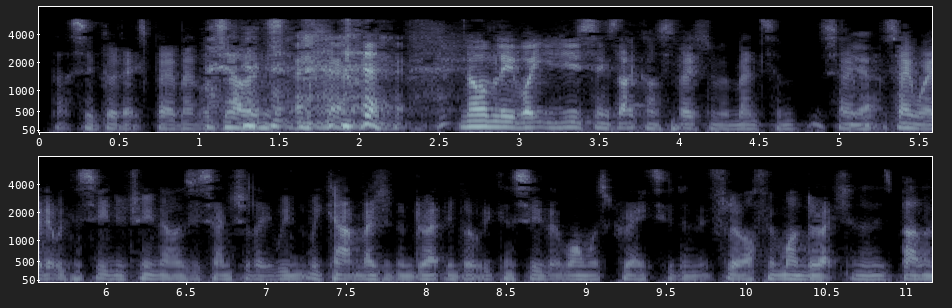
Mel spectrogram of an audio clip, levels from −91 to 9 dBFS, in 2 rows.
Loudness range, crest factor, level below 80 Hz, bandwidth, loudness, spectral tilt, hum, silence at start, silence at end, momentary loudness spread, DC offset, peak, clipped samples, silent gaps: 11 LU; 24 dB; -50 dBFS; 6.2 kHz; -33 LUFS; -6 dB/octave; none; 0.1 s; 0 s; 16 LU; under 0.1%; -10 dBFS; under 0.1%; none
